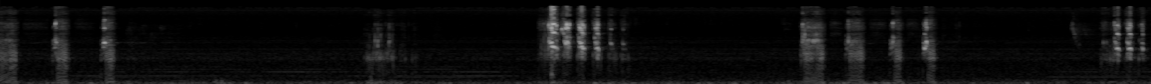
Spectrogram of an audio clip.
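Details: Young male bald eagle at a nest in March, calling to warn off an owl intruder near the nest; bursts of high, sharp chittering notes in quick runs, separated by pauses, over a faint low hum.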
